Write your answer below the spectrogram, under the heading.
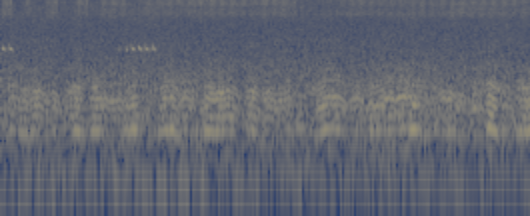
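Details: Several mosquitoes buzzing at once in a cacophony, a continuous, thin, wavering whine with overlapping tones sliding up and down, plus a brief faint high tick and background hiss.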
